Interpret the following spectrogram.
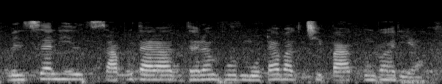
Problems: constant background noise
